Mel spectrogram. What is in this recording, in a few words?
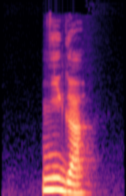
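"нига", Komi, female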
